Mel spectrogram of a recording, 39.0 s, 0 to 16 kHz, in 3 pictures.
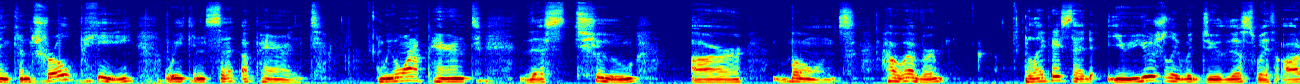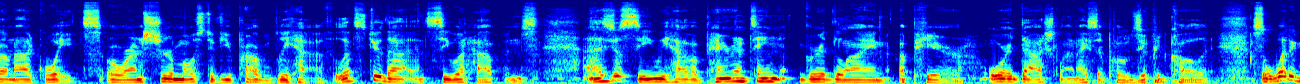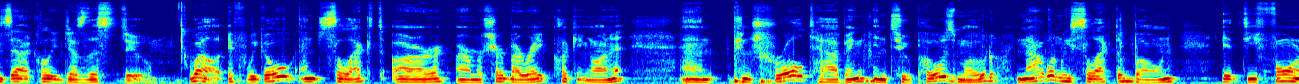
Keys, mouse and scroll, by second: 0.8 ctrl+p, 19.0-21.2 middle drag, 24.3-26.7 shift+middle drag, 28.8-30.7 drag, 34.4 ctrl+super+Tab, 36.3 right click, 37.1 g, 38.0 drag.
